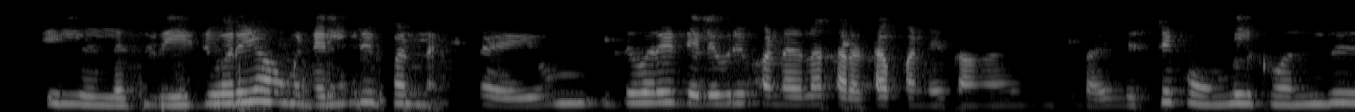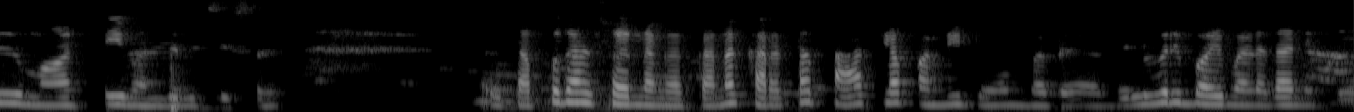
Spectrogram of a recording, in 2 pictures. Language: Tamil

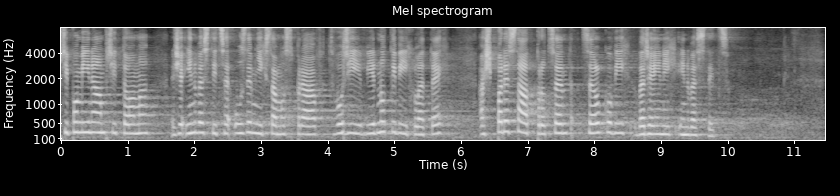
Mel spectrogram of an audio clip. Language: Czech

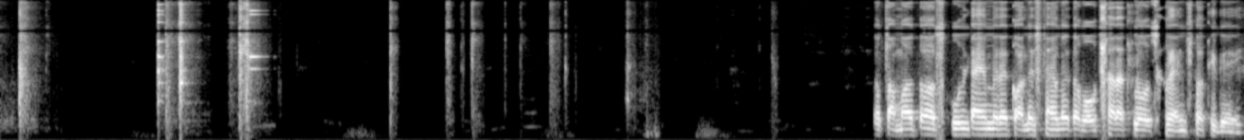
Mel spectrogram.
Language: Odia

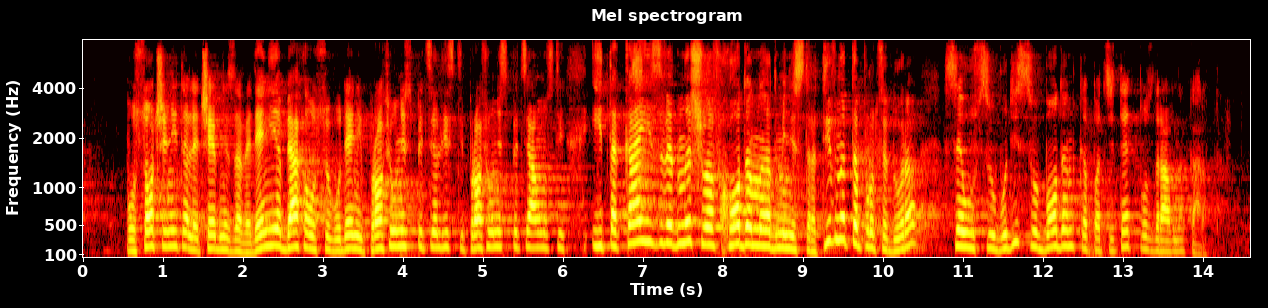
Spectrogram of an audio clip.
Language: Bulgarian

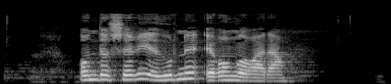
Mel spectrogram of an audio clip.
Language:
Basque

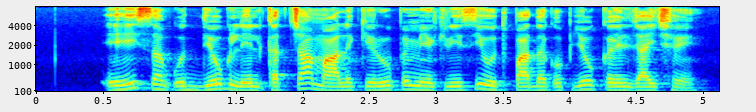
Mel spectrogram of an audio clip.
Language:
Maithili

